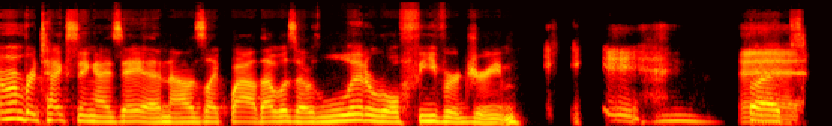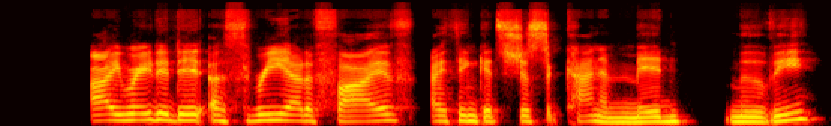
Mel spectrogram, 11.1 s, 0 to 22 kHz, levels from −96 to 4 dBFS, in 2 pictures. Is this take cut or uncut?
uncut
